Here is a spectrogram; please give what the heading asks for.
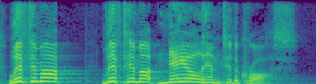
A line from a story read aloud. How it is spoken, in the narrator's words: they screamed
